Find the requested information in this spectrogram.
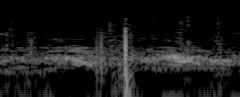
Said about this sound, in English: yes, that was just an old screech owl. Oh. Ah, there it is again. Well, screech owls don't make their home this far north. They must have been brought up here like the monkeys you mentioned.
